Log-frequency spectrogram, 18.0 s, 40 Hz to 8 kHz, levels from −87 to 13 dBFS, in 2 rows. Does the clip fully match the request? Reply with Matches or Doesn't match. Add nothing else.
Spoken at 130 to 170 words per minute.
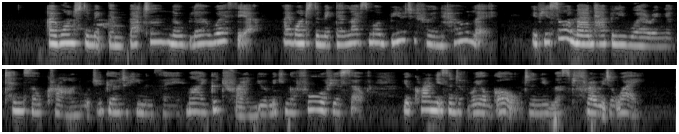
Doesn't match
